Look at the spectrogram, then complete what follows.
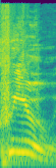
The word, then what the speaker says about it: whew: Whew. It's spelled W-H-E-W.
